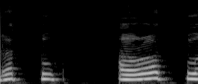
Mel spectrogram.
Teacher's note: رت دال بالکل نہیں آ رہا اس میں، پڑھا ہی نہیں جائے گا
